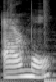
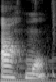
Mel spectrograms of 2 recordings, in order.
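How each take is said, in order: First: The name is said with an R sound. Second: The name is said without an R sound. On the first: "যদিও ওর নামটা হচ্ছে আরমো" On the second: "ফ্রান্সে কিন্তু আর এর উচ্চারণ হয় না"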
